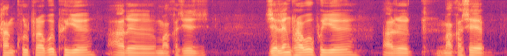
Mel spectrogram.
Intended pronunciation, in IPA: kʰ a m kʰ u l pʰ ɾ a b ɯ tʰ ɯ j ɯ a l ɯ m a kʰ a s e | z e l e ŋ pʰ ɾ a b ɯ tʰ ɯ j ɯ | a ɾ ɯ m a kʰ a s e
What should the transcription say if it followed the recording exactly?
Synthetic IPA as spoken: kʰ a ŋ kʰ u l pʰ ɾ a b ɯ pʰ ɯ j ɯ a ɾ ɯ m a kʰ a s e | z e l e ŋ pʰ ɾ a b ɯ pʰ ɯ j ɯ | a ɾ ɯ m a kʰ a s e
